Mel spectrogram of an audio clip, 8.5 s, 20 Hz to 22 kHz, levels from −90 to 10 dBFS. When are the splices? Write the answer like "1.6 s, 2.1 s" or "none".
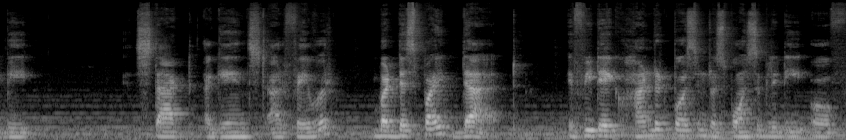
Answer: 3.6 s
